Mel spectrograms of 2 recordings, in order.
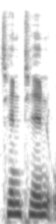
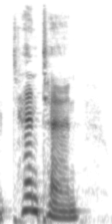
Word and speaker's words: Tintin: Ralph Silva said that in French, it isn't pronounced Tintin or Tonton. It is closer to Tintin with the N nasally and partially swallowed.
